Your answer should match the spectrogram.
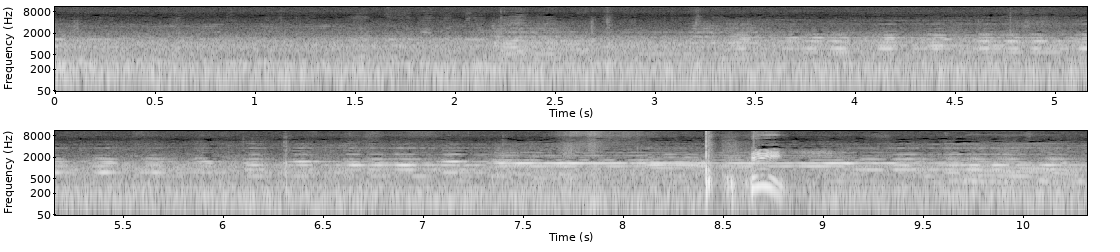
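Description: One sharp smack from the impact of a pitched fastball about eight seconds in, over a steady background murmur with faint held tones.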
